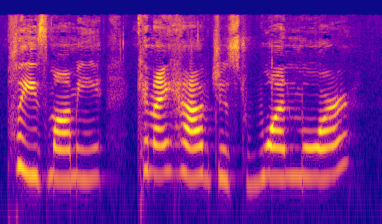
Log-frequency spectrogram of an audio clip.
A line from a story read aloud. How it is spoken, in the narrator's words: I begged when I woke up from my nap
